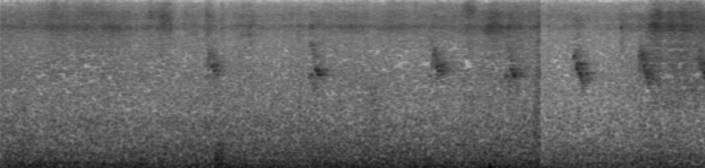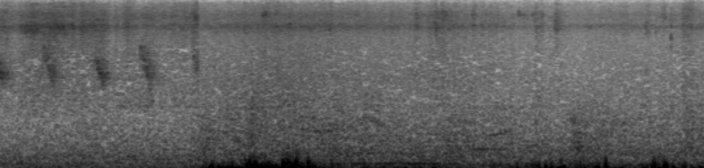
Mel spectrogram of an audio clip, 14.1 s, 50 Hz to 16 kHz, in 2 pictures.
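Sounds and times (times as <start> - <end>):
faint hiss: 0.0 - 14.0
bird chirping: 2.0 - 3.6, 4.2 - 9.0.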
